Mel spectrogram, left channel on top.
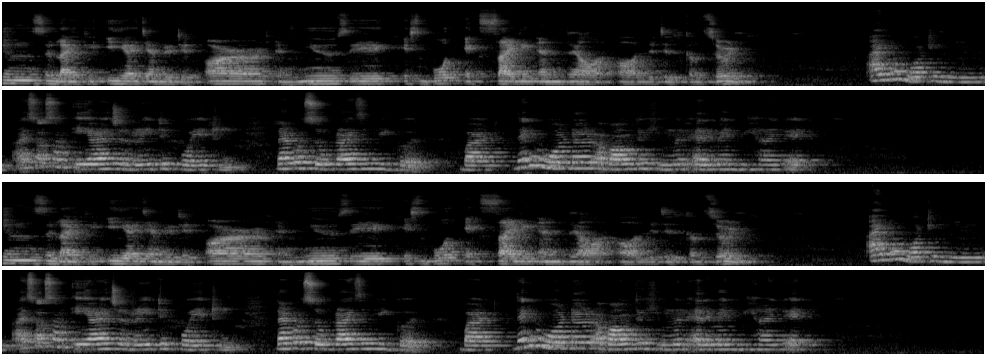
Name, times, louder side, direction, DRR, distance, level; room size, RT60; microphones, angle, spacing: voice 1, 0.0-7.5, equal, 30° left, 0 dB, 0.4 m, -31 dB
voice 2, 8.6-14.0 14.4-17.8, right 1 dB, 50° right, -2 dB, 0.6 m, -29 dB
2.6 x 2.2 x 2.4 m, 0.76 s
head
